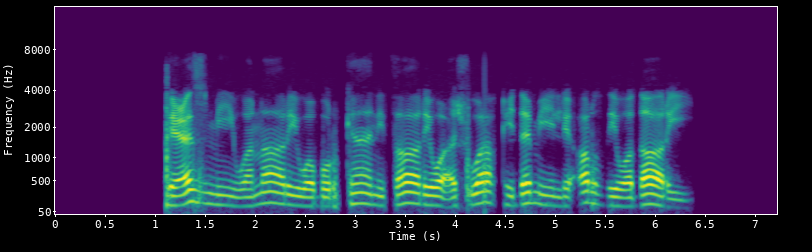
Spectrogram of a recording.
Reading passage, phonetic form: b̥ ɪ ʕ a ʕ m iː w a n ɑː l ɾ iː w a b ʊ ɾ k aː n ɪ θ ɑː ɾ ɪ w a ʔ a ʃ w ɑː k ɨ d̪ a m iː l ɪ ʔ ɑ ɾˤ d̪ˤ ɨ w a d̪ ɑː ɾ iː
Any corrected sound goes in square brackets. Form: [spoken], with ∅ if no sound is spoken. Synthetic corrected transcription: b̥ ɪ ʕ a [z] m iː w a n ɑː [∅] ɾ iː w a b ʊ ɾ k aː n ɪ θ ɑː ɾ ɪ w a ʔ a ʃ w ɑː [q] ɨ d̪ a m iː l ɪ ʔ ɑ ɾˤ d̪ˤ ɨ w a d̪ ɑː ɾ iː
